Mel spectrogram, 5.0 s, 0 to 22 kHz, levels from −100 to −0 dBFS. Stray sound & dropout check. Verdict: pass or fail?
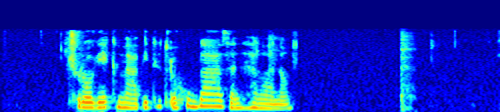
fail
